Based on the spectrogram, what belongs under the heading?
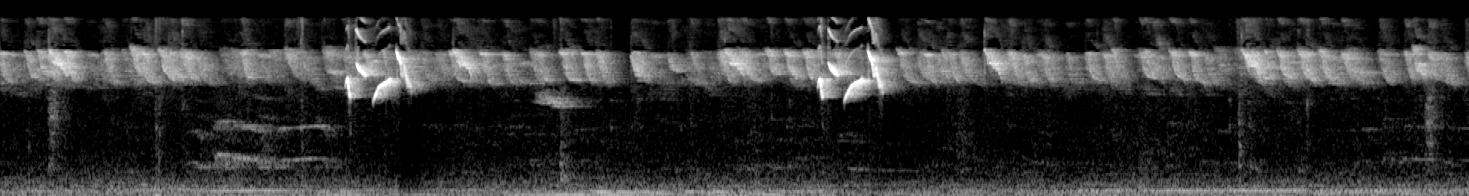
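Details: Cinereous tit song mixed with bar-winged prinia notes, used as tutor material for songbirds: a continuous high buzzy trill, broken twice by short bursts of loud, sharp whistled slurs.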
